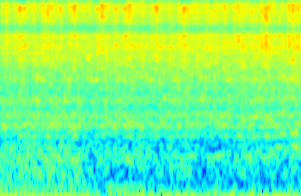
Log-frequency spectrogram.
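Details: Roadtec paving machine diesel after exhaust and air-intake checks, air filter ready and new fuel filter, which previously coughed, sputtered and shut down: deep, steady idle with smooth even beat, no coughing or stumbling, no visible exhaust smoke; sounds good.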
